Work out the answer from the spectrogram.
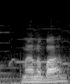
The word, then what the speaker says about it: Manoban: How do you pronounce her name again? Mrs. Manoban?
